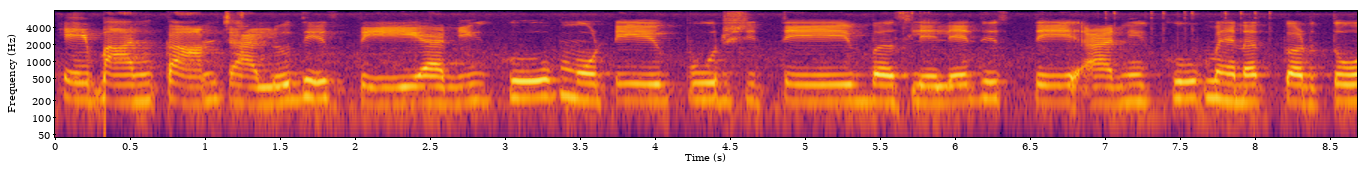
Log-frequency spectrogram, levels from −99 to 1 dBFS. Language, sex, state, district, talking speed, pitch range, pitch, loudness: Marathi, female, Maharashtra, Chandrapur, 105 wpm, 190-210 Hz, 195 Hz, -14 LUFS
